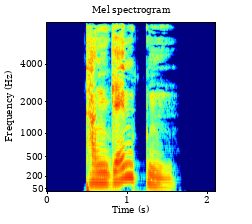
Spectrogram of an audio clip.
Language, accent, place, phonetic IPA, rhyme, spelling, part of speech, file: German, Germany, Berlin, [taŋˈɡɛntn̩], -ɛntn̩, Tangenten, noun, De-Tangenten.ogg
- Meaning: plural of Tangente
